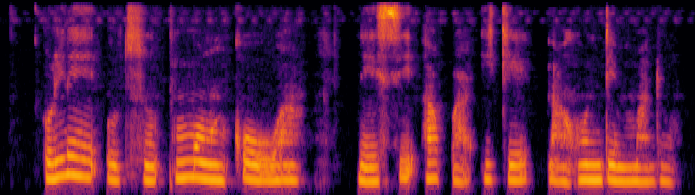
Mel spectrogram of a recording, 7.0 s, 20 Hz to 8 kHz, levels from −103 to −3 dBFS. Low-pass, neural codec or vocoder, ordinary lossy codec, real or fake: 7.2 kHz; none; none; real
